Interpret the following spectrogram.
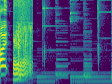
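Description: A short, loud fart-like noise lasting about half a second, a joke on the squishy cat's butt. Light plucked-guitar background music follows.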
